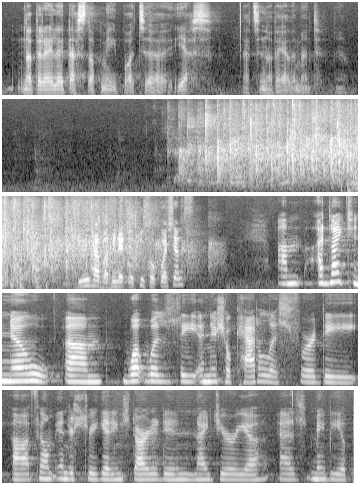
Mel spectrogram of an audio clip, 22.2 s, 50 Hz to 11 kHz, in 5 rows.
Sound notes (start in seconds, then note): 6.4 applause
